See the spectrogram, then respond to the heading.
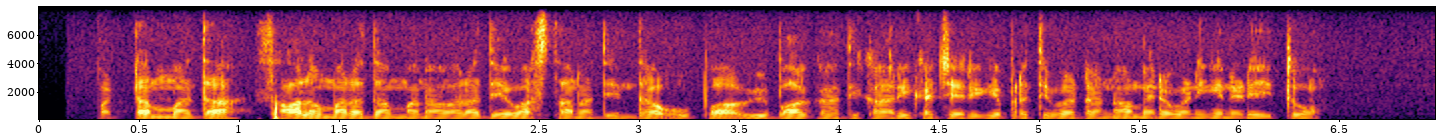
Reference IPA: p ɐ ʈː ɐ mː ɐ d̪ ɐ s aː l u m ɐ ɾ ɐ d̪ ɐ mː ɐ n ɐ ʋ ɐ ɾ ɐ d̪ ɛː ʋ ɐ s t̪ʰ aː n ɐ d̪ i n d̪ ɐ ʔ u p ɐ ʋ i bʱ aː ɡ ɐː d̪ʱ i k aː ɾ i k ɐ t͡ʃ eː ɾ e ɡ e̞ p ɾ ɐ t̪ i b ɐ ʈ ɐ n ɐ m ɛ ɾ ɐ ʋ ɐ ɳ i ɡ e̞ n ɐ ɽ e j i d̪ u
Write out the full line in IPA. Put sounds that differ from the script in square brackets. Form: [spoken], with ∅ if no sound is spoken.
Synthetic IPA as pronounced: p ɐ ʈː ɐ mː ɐ d̪ ɐ s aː l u m ɐ ɾ ɐ d̪ ɐ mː ɐ n ɐ ʋ ɐ ɾ ɐ d̪ ɛː ʋ ɐ s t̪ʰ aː n ɐ d̪ i n d̪ ɐ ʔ u p ɐ ʋ i bʱ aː ɡ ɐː d̪ʱ i k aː ɾ i k ɐ t͡ʃ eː ɾ [i] ɡ e̞ p ɾ ɐ t̪ i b ɐ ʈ ɐ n ɐ m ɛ ɾ ɐ ʋ ɐ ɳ i ɡ e̞ n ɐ ɽ e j i [t̪] u

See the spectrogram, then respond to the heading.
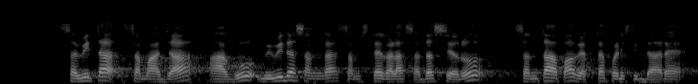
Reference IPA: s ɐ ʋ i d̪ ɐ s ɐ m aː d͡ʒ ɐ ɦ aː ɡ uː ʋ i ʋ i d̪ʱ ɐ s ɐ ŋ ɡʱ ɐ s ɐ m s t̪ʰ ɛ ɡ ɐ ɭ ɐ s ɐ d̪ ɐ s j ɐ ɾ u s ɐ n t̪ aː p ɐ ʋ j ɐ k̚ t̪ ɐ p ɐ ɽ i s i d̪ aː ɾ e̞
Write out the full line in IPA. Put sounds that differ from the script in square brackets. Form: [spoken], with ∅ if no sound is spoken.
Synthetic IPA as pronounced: s ɐ ʋ i [t̪] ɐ s ɐ m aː d͡ʒ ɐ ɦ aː ɡ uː ʋ i ʋ i d̪ʱ ɐ s ɐ ŋ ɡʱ ɐ s ɐ m s t̪ʰ ɛ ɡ ɐ ɭ ɐ s ɐ d̪ ɐ s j ɐ ɾ u s ɐ n t̪ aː p ɐ ʋ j ɐ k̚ t̪ ɐ p ɐ ɽ i s i [d̪ː] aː ɾ e̞

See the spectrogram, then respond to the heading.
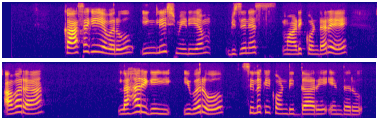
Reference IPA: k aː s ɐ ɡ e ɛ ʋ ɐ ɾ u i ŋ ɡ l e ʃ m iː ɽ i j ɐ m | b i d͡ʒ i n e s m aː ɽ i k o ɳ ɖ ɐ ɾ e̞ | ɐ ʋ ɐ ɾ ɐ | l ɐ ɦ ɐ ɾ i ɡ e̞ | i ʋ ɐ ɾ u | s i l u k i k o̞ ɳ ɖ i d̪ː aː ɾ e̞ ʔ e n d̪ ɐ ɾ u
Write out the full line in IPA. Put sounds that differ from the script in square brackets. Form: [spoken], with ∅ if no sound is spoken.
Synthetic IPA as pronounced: k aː s ɐ ɡ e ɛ ʋ ɐ ɾ u i ŋ ɡ l [i] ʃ m iː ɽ i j ɐ m | b i d͡ʒ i n e s m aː ɽ i k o ɳ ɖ ɐ ɾ e̞ | ɐ ʋ ɐ ɾ ɐ | l ɐ ɦ ɐ ɾ i ɡ e̞ | i ʋ ɐ ɾ u | s i l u k i k o̞ ɳ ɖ i d̪ː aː ɾ e̞ ʔ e n d̪ ɐ ɾ u

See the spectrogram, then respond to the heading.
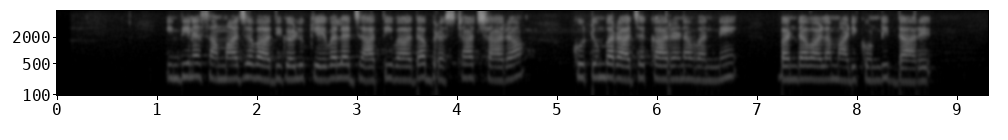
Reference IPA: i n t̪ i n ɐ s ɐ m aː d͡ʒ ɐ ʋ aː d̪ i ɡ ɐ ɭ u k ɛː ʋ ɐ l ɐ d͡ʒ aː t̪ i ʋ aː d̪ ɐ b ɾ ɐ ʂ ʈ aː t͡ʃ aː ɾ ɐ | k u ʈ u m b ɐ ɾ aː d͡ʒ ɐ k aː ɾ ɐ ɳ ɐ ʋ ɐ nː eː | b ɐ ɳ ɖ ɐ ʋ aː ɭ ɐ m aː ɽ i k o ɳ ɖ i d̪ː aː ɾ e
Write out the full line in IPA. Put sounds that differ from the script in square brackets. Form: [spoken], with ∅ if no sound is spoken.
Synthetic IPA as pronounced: i n [d̪] i n ɐ s ɐ m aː d͡ʒ ɐ ʋ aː d̪ i ɡ ɐ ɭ u k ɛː ʋ ɐ l ɐ d͡ʒ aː t̪ i ʋ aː d̪ ɐ b ɾ ɐ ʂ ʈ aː t͡ʃ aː ɾ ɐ | k u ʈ u m b ɐ ɾ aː d͡ʒ ɐ k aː ɾ ɐ ɳ ɐ ʋ ɐ nː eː | b ɐ ɳ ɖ ɐ ʋ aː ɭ ɐ m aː ɽ i k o ɳ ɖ i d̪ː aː ɾ e

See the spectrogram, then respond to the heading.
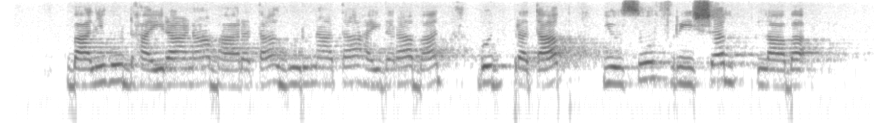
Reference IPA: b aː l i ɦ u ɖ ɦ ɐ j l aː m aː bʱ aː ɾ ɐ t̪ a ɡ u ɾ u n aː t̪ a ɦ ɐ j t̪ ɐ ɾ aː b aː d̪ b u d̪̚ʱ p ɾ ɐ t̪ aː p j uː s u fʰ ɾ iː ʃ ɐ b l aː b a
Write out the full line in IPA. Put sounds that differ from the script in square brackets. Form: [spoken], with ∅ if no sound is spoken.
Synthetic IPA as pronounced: b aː l i ɦ u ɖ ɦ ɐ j [ɾ] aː [ɳ] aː bʱ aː ɾ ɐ t̪ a ɡ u ɾ u n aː t̪ a ɦ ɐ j [d̪] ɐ ɾ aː b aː d̪ b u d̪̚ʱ p ɾ ɐ t̪ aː p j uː s u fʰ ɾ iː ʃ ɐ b l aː b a

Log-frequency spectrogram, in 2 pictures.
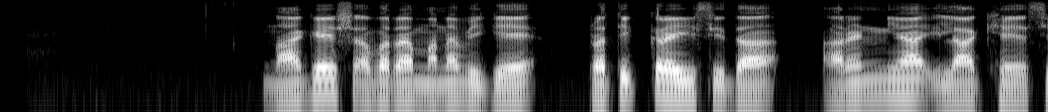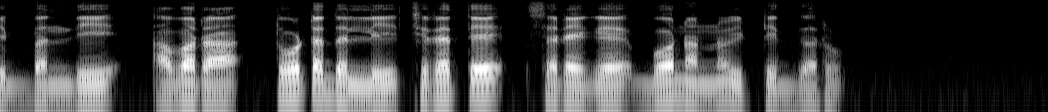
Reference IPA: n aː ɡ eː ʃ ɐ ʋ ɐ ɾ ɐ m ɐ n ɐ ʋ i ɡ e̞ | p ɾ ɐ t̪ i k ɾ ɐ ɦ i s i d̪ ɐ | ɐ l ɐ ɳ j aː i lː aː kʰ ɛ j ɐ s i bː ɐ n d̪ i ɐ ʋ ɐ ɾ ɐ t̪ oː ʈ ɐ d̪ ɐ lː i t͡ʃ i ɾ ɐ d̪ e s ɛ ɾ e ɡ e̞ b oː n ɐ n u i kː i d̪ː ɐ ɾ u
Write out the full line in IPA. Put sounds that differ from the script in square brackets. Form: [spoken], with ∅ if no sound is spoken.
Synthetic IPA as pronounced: n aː ɡ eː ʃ ɐ ʋ ɐ ɾ ɐ m ɐ n ɐ ʋ i ɡ e̞ | p ɾ ɐ t̪ i k ɾ ɐ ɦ i s i d̪ ɐ | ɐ [ɾ] ɐ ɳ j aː i [l] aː kʰ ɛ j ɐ s i bː ɐ n d̪ i ɐ ʋ ɐ ɾ ɐ t̪ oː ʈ ɐ d̪ ɐ lː i t͡ʃ i ɾ ɐ [t̪] e s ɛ ɾ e ɡ e̞ b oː n ɐ [nː] u i [ʈː] i d̪ː ɐ ɾ u

